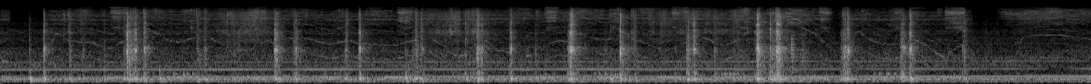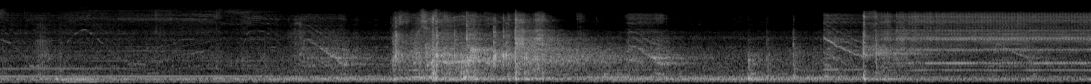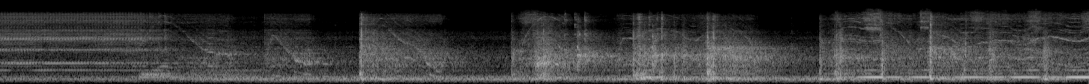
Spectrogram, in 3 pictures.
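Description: Boston Dynamics Atlas humanoid robot moving and being shoved: a steady whine from its hydraulic power unit, with many sharp clicks and knocks through the first ten seconds, then noisier, rougher stretches as it is pushed and falls over, heard as video playback through a Zoom screen share.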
